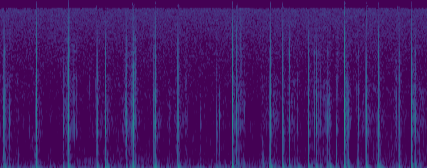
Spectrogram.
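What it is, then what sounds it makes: Textured fabric makeup bag. Long nails scratch and tap a white textured fabric makeup pouch, soft and hollow, in a quick, uneven run of taps. Each tap is a short, soft, dull thump with a faint crisp click, over a quiet low hum, and the sound dies away almost at once.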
